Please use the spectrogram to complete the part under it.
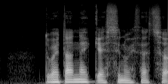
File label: "neges", Welsh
